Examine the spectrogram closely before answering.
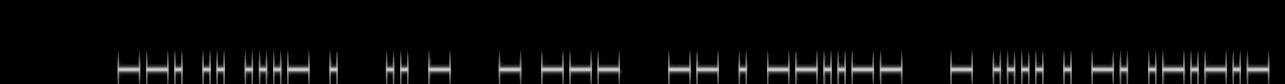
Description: Morse code, heard as a keyed tone, about 17 wpm, 700 Hz. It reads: GIVE IT TO ME, THEN.
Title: Sentences from Top 200 Words 17wpm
